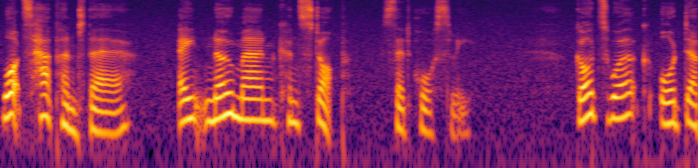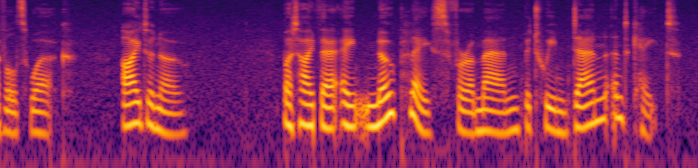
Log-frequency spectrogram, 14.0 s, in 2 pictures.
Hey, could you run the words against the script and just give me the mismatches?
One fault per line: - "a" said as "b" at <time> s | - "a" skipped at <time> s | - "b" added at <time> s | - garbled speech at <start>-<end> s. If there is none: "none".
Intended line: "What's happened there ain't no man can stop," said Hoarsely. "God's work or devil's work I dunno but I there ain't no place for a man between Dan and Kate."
none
